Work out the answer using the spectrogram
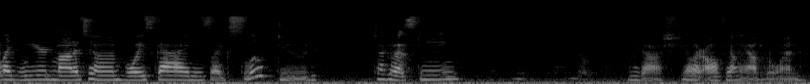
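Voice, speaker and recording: A woman's voice: mid-range voice, a bit bright, a little hiss or hum, rough recording. A young woman teaching a math class, chatty and joking, calling her students y'all. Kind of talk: recorded classroom lesson.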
